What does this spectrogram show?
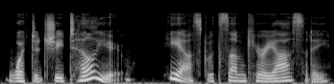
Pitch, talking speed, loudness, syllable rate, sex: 170 Hz, 180 wpm, -17 LUFS, 5.1 syllables/s, female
